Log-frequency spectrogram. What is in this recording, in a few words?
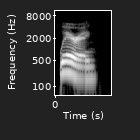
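"waring", English, British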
